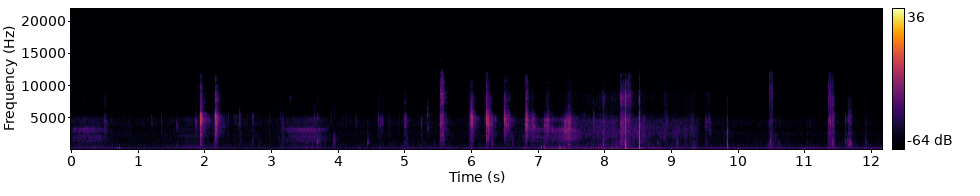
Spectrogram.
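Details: A one-month-old orphaned male bushbuck at a wildlife care centre, found wandering alone, drinks from a bottle with wet sucking clicks and smacks in irregular bursts.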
